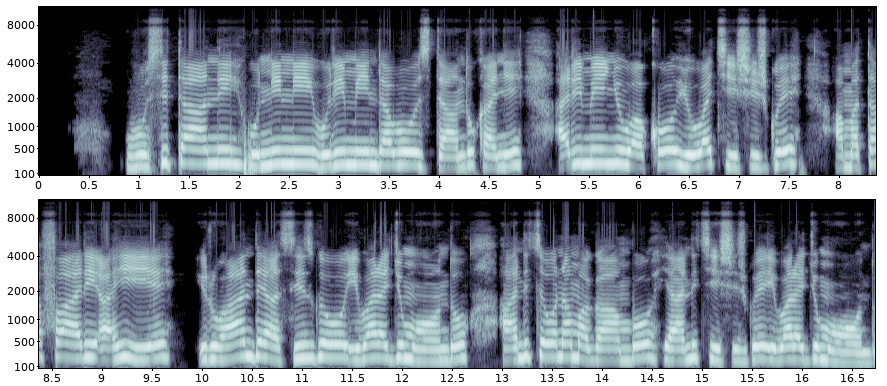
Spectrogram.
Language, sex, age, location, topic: Kinyarwanda, female, 18-24, Huye, education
